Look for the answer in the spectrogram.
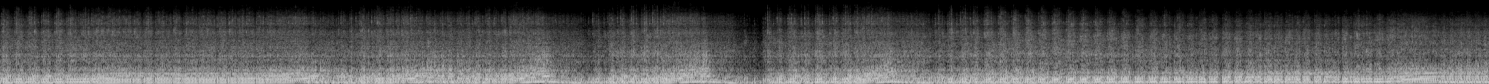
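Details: Neglected Hayabusa four-cylinder engine on a jerry-rigged setup after replacing a couple of injectors, injection light now out: fires up and revs cleanly several times, no misfire or clatter.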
